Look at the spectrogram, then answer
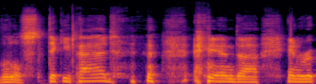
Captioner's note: laughs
